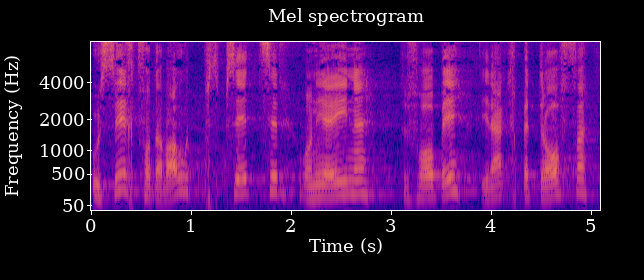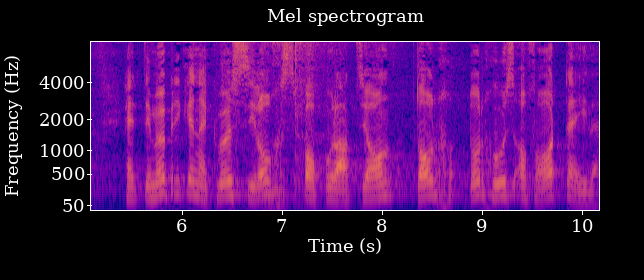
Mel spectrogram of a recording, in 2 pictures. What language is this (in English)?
Swiss German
